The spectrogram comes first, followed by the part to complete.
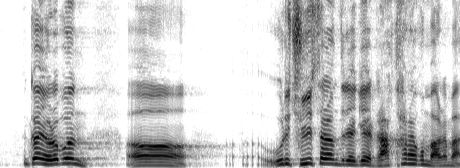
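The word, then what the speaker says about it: ῥακά: 여러분 이 라가라는 의미는 쉽게 말하면 헬라 단어로 발음하면 라카예요. 라카.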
